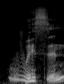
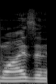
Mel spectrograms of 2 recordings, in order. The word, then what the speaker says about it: Wisin: All right, track 4 is Amor, featuring Wisin. Is that how you say it? Yes. Why are you laughing? Why is it so funny? Well, because we were calling him Wizen and Yandel last time.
